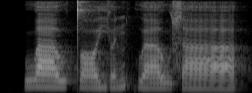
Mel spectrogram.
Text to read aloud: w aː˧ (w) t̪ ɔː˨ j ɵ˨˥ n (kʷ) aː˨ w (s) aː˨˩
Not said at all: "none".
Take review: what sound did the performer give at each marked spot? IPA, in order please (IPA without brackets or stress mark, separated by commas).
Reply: w, kʷ, s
